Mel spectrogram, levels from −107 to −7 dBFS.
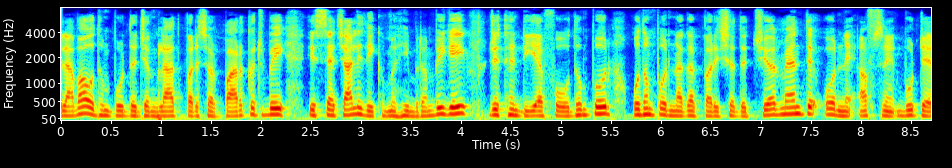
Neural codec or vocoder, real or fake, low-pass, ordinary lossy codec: codec, 16 kHz, 2 kbps, X-Codec, WavLM features, trained on Multilingual LibriSpeech; fake; none; none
